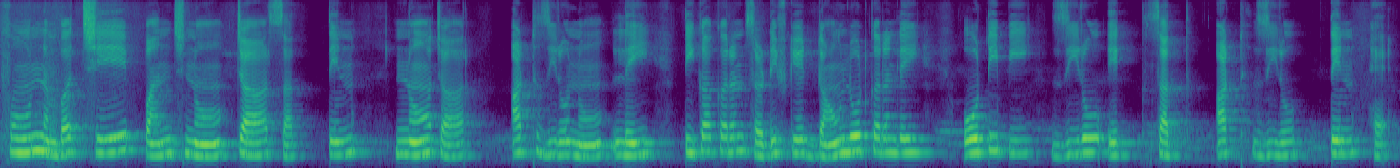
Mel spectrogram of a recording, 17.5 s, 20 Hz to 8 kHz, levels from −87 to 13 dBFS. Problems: continuous background conversations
